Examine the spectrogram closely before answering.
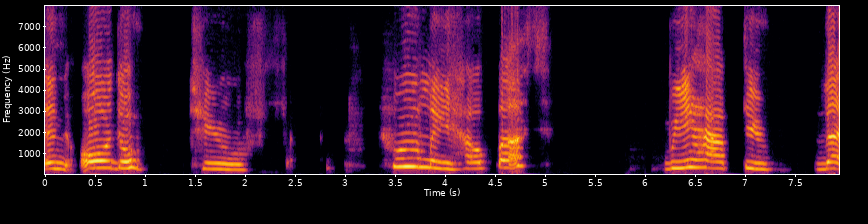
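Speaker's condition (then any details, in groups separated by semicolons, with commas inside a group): Cerebral palsy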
